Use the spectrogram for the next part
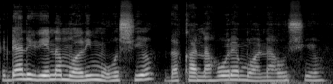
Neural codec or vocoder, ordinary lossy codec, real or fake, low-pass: codec, 44.1 kHz, 3.4 kbps, Pupu-Codec; none; fake; none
